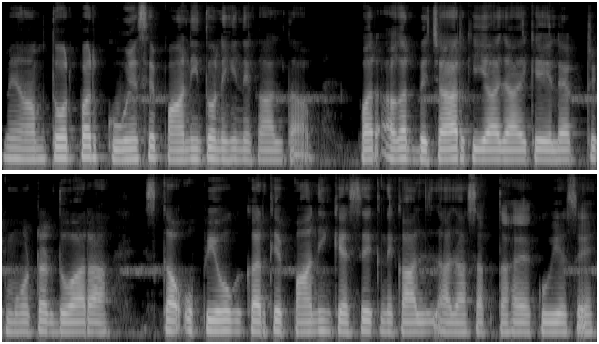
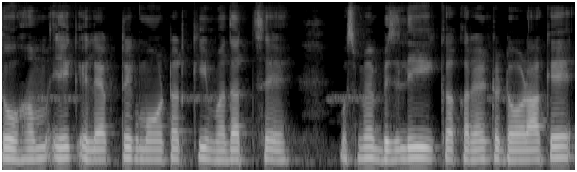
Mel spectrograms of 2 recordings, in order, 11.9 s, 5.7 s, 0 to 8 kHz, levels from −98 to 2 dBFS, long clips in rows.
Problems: background sounds at intervals, low volume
